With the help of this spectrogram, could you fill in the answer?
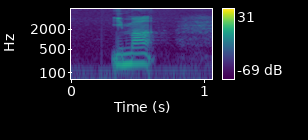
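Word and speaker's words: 居間: on the first mora ima meaning living room with an accent on the second mora compare ima example three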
